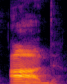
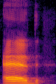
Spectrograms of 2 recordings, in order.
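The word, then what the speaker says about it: עד: ayin daled also spells ad, okay, which is the same as when we say leolam va'ed, right? So ad, or when it's in a construct form, can be pronounced ed.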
